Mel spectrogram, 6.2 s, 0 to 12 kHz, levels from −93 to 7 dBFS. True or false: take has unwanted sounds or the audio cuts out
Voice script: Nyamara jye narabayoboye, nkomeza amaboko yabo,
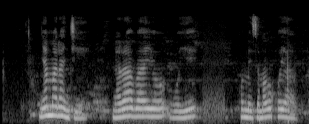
false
